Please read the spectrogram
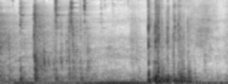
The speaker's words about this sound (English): Roz heard the clatter of his fallen weapons.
